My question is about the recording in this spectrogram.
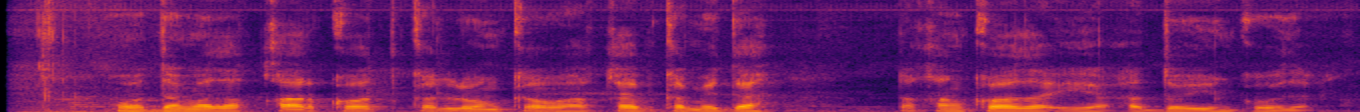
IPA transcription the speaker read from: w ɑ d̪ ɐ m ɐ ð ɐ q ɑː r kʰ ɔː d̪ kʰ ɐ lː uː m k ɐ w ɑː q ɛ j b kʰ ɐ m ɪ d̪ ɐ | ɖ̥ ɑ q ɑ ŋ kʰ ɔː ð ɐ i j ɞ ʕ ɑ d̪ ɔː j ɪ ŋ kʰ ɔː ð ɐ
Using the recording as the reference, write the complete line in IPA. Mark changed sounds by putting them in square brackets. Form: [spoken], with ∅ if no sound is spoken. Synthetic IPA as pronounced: w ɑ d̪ ɐ m ɐ ð ɐ q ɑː r kʰ ɔː d̪ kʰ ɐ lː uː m [kʰ] ɐ w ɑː q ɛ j b kʰ ɐ m ɪ d̪ ɐ | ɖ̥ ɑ q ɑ ŋ kʰ ɔː ð ɐ i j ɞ ʕ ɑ d̪ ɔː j ɪ ŋ kʰ ɔː ð ɐ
